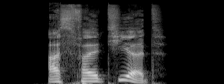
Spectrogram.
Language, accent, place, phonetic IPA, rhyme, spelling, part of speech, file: German, Germany, Berlin, [asfalˈtiːɐ̯t], -iːɐ̯t, asphaltiert, adjective / verb, De-asphaltiert.ogg
- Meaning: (verb) past participle of asphaltieren; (adjective) asphalted; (verb) inflection of asphaltieren: 1. third-person singular present 2. second-person plural present 3. plural imperative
